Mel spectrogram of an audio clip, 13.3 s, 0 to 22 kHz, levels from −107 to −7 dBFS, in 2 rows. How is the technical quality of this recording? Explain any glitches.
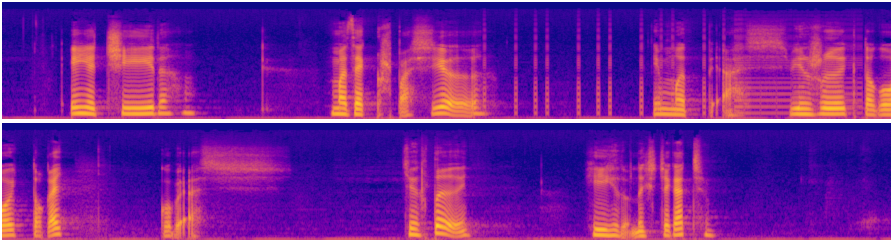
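Quality is compromised by interference from a nearby 2G phone, with two stretches of GSM pickup that overlap the speech.

GSM signalling bursts, 3.61 to 5.42 s: the phone sends short groups of radio bursts and the audio circuit rectifies them, producing galloping ticks and brief 217 Hz buzzes roughly 20 dB below the speech.

GSM phone buzz, 5.49 to 6.45 s: continuous transmission at 217 bursts per second, as in an active call, is rectified into a hard, raspy 217 Hz buzz with many harmonics, about 24 dB below the speech.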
